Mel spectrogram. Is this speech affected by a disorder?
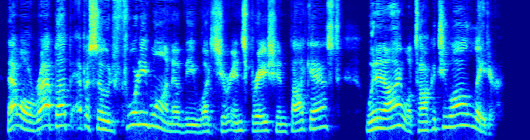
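No.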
